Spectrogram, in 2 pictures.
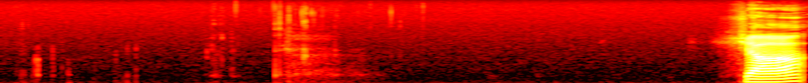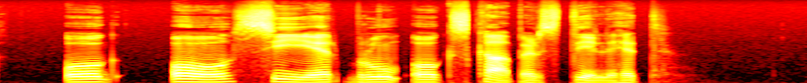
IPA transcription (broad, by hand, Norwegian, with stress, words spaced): ˈçjɑː ˈoːɡ ˈɔh ˈsiːəɾ ˈbɾʉm ˈoːɡ ˈskɑːpəɾ ˈstɪlheːt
